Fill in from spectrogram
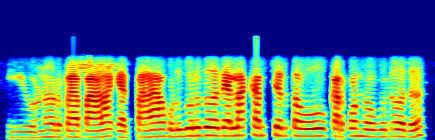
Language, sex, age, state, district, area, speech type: Kannada, female, 45-60, Karnataka, Dharwad, urban, conversation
